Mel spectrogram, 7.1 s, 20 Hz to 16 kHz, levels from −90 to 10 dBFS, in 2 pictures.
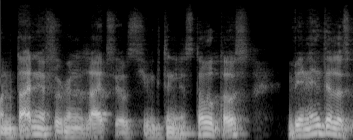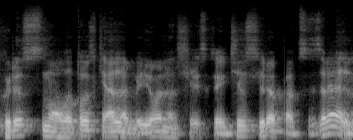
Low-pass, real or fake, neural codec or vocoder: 14.4 kHz; fake; codec, 44.1 kHz, 2.6 kbps, DAC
